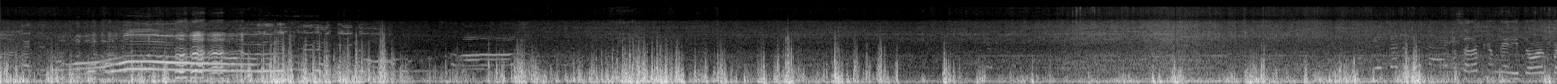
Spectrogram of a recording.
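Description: Wind buffets loudly against the recording as it moves along outdoors.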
